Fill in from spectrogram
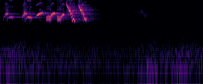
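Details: Caged double-collared seedeater in steady song: one rich phrase of rapid, sweet, slurred notes building to louder trilled elements near its end, then faint quiet background.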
